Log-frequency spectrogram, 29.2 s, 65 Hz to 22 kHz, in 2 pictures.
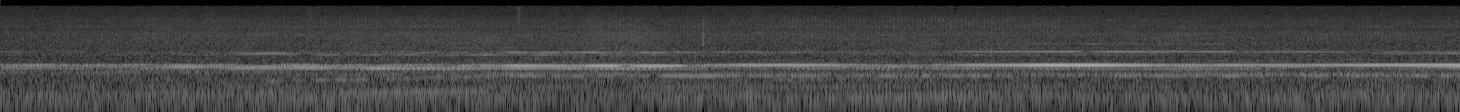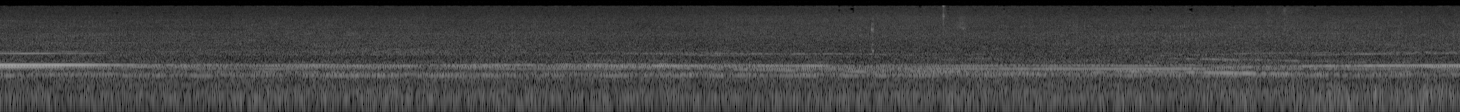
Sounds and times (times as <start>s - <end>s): Siren: 0.0s - 29.2s.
